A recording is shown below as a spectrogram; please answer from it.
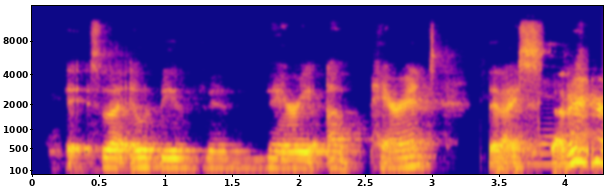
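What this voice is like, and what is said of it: Usual voice. Nothing is said of it.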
